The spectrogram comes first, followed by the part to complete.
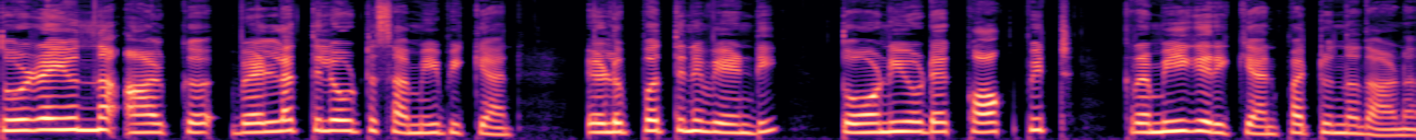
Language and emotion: Malayalam, neutral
